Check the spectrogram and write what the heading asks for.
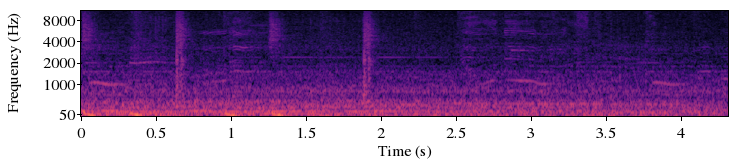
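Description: Mercedes Sprinter van engine running at low speed in slow town traffic, heard from inside the cab as a steady low hum. Sharp ticks come at a regular pace, about every 0.6 seconds.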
